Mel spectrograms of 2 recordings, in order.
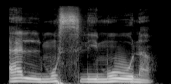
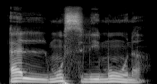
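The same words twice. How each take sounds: No difference in how they are said.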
